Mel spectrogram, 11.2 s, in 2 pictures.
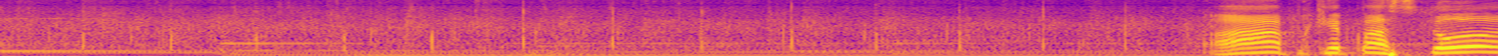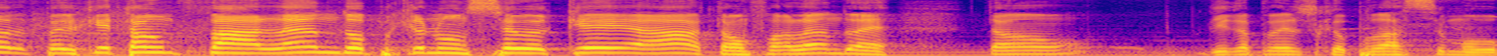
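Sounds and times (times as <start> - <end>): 
audience applauding with both hands: 0.0 - 7.6
speech: 4.5 - 11.2.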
